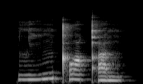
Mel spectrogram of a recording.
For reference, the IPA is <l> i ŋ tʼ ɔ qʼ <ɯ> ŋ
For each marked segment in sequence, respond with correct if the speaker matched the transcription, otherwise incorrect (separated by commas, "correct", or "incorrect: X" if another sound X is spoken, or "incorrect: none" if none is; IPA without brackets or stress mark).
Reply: correct, incorrect: ə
